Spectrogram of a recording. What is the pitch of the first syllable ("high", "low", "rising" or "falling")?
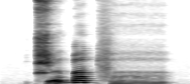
rising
